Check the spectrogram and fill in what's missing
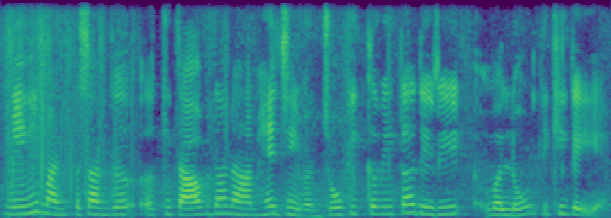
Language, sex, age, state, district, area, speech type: Punjabi, female, 18-30, Punjab, Shaheed Bhagat Singh Nagar, rural, spontaneous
